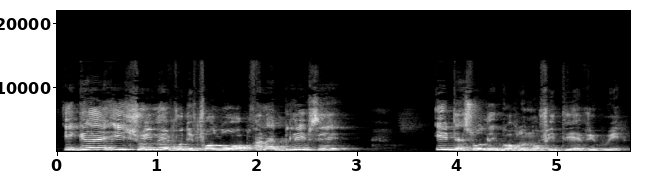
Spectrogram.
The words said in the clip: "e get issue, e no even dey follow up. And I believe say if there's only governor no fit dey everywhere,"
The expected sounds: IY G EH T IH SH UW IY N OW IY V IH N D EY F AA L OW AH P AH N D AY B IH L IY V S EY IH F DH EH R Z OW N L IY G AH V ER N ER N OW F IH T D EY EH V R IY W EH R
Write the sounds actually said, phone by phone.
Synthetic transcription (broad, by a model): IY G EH IY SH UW IY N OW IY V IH D EY F AA L OW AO P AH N AY B IH L IY V S EY IH F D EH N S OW L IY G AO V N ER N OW F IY D EY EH V R IY W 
